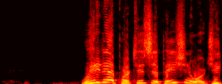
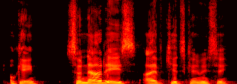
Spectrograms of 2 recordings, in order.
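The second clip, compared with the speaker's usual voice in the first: ordinary talk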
